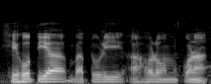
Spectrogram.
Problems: background conversations at intervals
